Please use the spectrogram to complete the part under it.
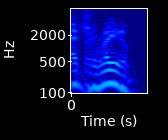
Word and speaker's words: ageratum: ageratum, am I pronouncing this ageratum. – Right? Ageratum, thank you.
